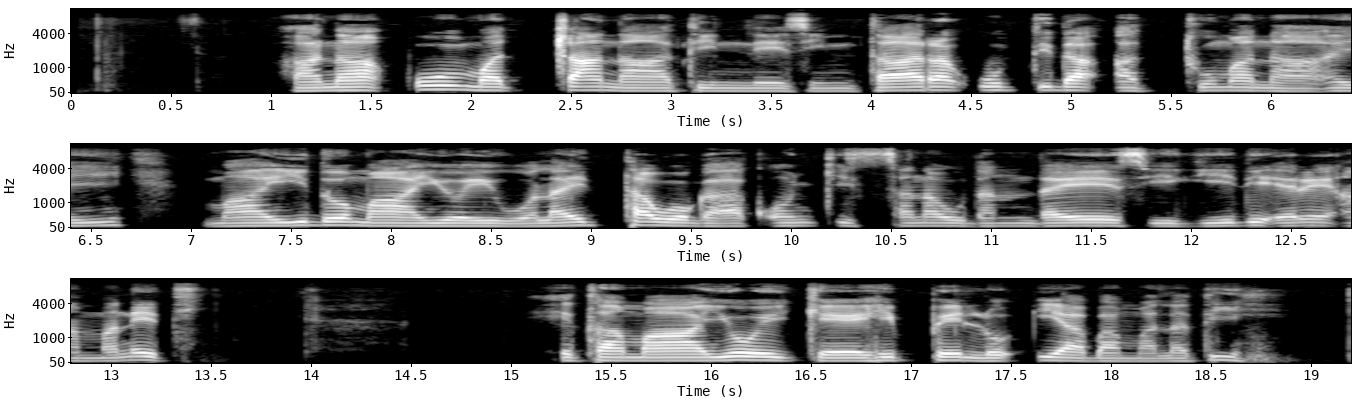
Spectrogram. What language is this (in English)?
Wolaytta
